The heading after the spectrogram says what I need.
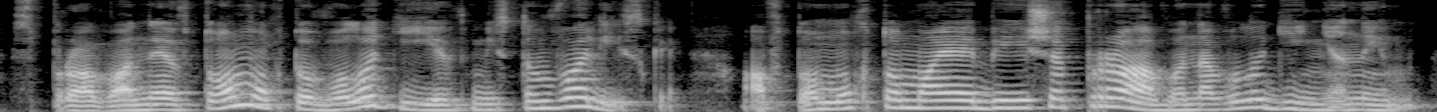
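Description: A woman voicing a clever, haughty male storybook creature who speaks smugly and argues his case, lower than her narration. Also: moderate pace, creaky, few pauses.

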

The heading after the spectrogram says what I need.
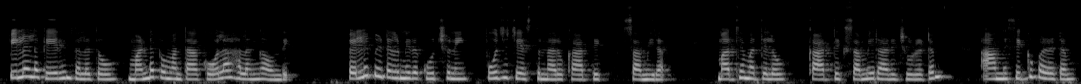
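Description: A woman narrating a family drama story in a calm, even storytelling manner. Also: fairly high pitch. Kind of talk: scripted narration.

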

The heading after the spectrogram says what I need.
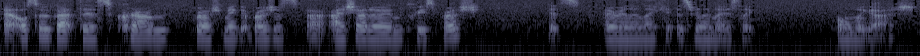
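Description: A woman who is sick and hoarse, chatting casually about beauty products with lots of ums and restarts. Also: mid-range voice, little pitch movement, measured pace, slight background noise. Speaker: beauty vlogger. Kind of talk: casual haul review.

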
